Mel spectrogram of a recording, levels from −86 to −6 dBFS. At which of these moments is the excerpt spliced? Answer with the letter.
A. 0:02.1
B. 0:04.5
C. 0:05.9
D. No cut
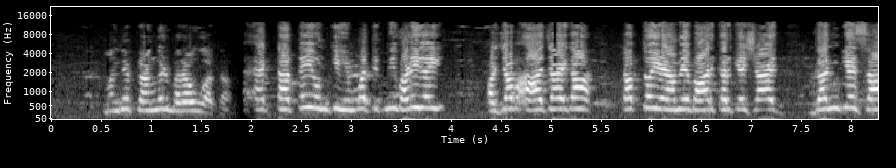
A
